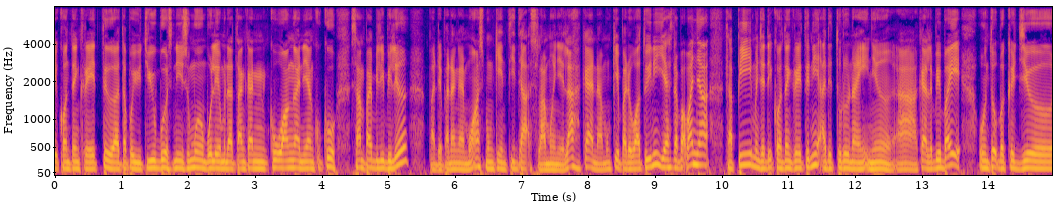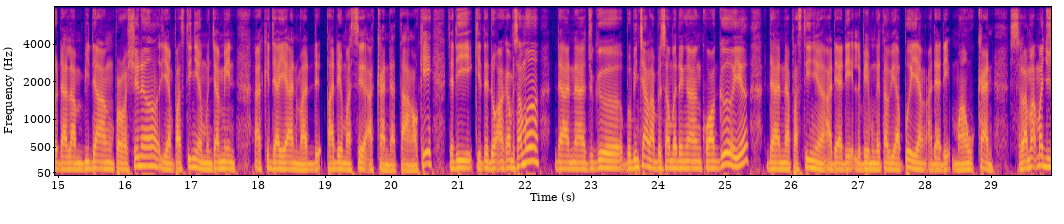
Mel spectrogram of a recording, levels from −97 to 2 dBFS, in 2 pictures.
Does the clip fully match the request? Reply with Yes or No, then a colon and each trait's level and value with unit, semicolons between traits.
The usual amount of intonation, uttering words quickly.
Yes: average, 3.0 semitones; fast, 160 wpm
